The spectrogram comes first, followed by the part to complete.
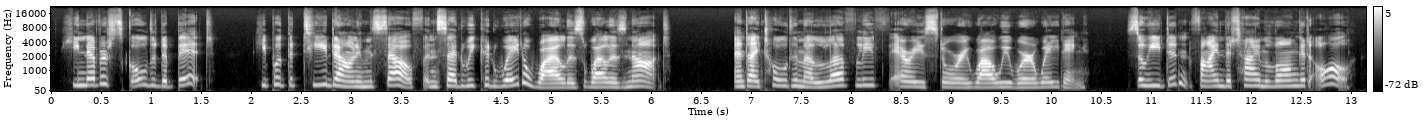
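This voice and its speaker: Audiobook role: woman as exuberant young girl, high clear voice, gushing and dreamy. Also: a bit bright, dry recording, clean studio sound. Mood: chatty. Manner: gushing, breathless enthusiasm. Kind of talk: audiobook character voice.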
